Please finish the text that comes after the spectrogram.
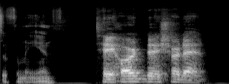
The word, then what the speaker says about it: Teilhard de Chardin: Teilhard de Chardin. Now, I don't know how to speak French, but that's the customary English speaker pronunciation.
